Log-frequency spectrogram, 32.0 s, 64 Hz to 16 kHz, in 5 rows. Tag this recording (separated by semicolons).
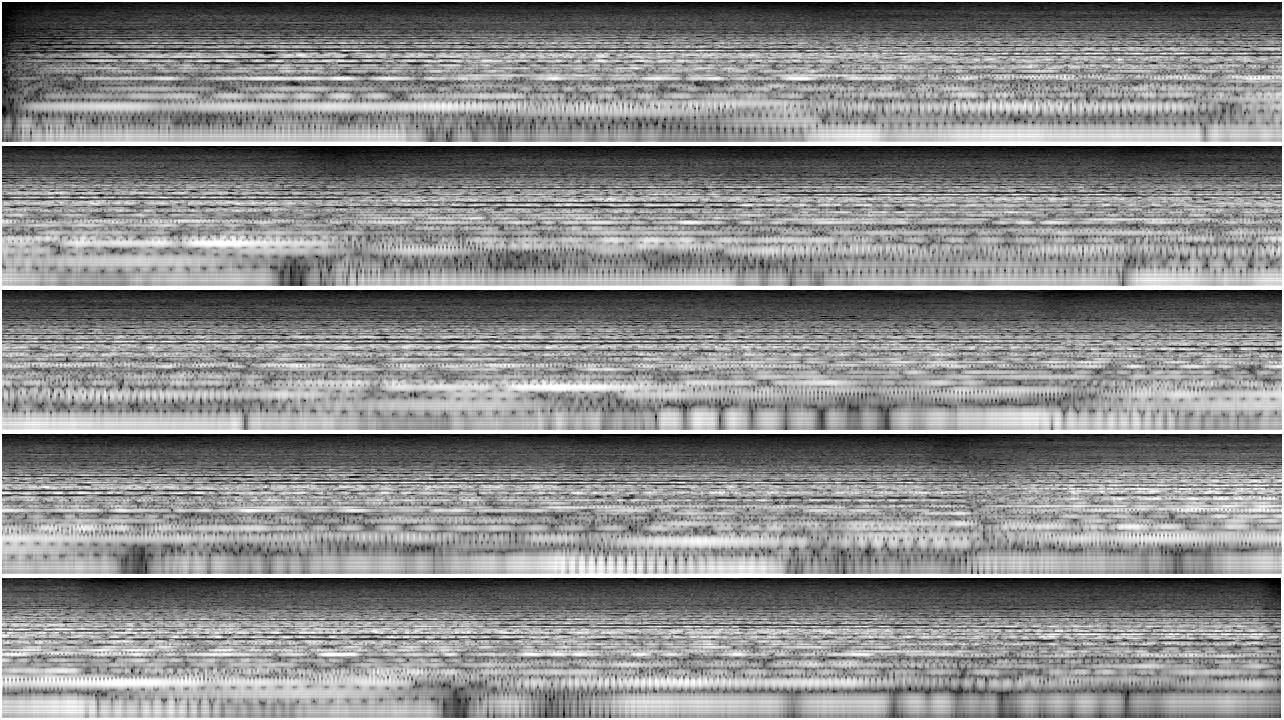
120BPM; cinematic; classical; creepy; dark; ensemble; Key-of-C; loop; loops; orchestra; orchestral; sad; strings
